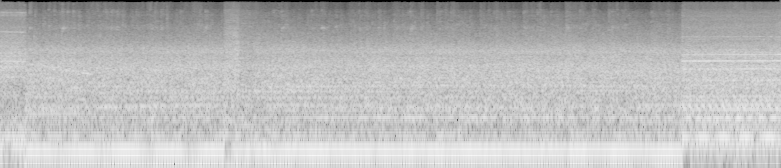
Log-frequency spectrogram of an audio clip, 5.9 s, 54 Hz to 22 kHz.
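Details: ZL1 Camaro V8 after replacing a bad mass airflow sensor that had fouled the spark plugs by running too rich: a deep, even rumble with a steady beat and no ticking or puffing from the headers. Normal, healthy exhaust note.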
